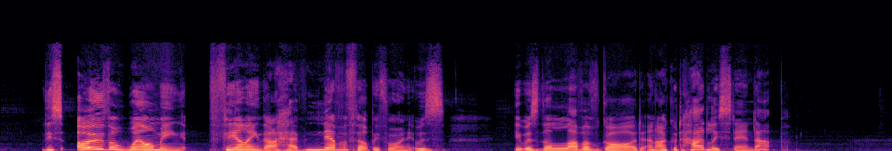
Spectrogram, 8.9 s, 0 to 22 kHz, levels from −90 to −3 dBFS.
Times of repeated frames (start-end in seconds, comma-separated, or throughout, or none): 3.40-3.42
